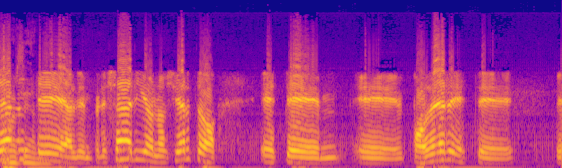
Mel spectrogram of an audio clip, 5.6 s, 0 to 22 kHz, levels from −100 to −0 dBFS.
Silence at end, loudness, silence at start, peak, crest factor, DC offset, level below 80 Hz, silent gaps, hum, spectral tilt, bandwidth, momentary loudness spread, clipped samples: 0 s; -14 LUFS; 0 s; -4 dBFS; 10 dB; under 0.1%; -48 dBFS; none; none; -4 dB/octave; 16 kHz; 9 LU; under 0.1%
